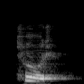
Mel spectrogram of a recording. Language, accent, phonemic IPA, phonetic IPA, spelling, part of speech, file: Armenian, Eastern Armenian, /tʰuɾ/, [tʰuɾ], թուր, noun, Hy-EA-թուր.ogg
- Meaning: sword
